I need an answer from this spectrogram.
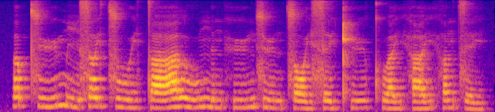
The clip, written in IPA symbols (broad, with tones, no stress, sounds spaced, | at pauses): ɐ˧ p̚ t͡s yː˨˥ m iː˨˩ s ɐ˧ j t͡s uː˨˩ j t̪ aː˨˥ l uː˨˥ ŋ ɪ˨˧ ŋ h yː˨˥ ŋ s yː˨˩ n t͡s ɔː˨˩ j s e˨˧ j kʰ yː˨˧ kʷʰ aː˨ j h aː˨˥ j h ɐ˥ ŋ t͡s e˨˩ j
